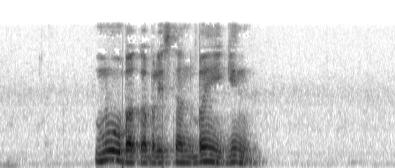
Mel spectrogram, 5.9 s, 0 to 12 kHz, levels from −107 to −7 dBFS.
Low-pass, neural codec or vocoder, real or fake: 7.2 kHz; none; real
